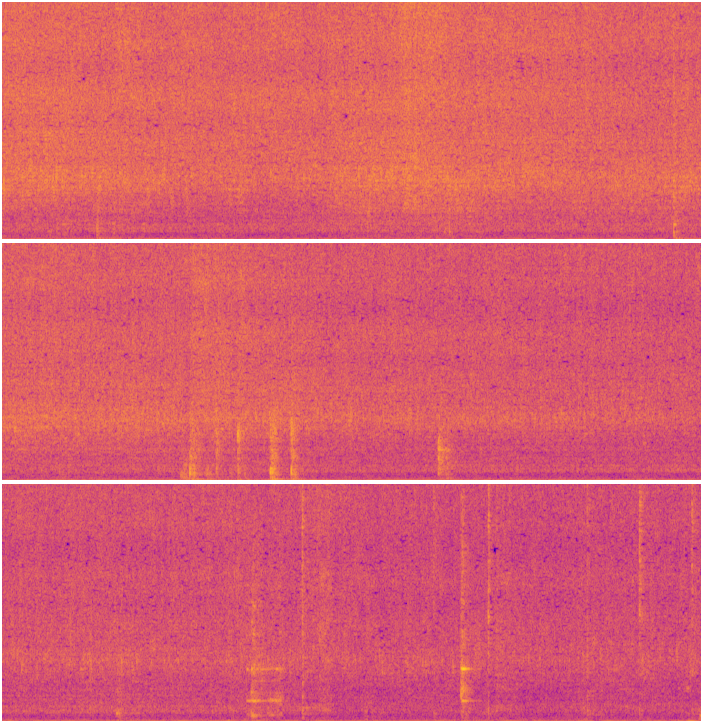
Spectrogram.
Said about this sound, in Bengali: পেঁয়াজ আর চিংড়ি মাছ ভাজা হচ্ছে।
